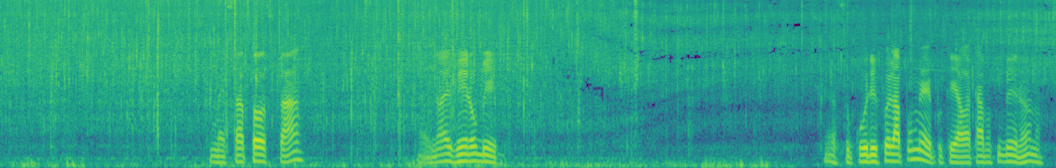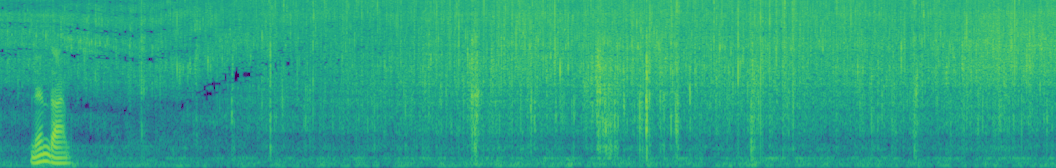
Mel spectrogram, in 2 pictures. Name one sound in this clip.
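Oil sizzles and crackles steadily in a frying pan.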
